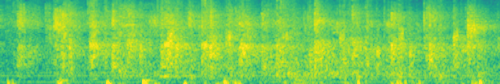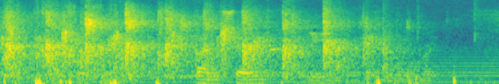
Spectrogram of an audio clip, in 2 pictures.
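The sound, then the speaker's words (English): A crowd gives a round of applause for people of a ministry, with many hands clapping in a dense, steady patter at an even loudness for several seconds before thinning out at the very end, where a faint sustained tone appears. “So please, if you join me in a round of applause for these people now.”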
